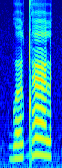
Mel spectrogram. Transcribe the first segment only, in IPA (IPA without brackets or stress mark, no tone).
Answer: ɡʷ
